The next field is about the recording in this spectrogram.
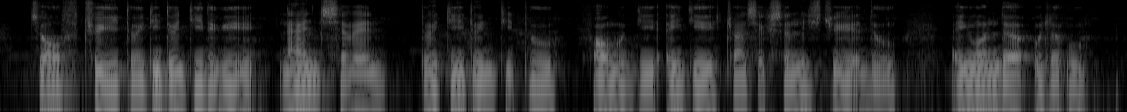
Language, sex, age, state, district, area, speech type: Manipuri, male, 18-30, Manipur, Chandel, rural, read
